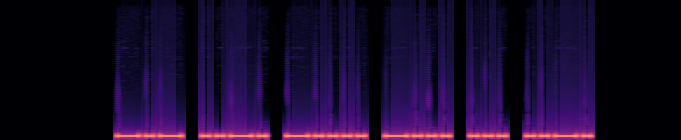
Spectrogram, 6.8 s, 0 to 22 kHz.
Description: Morse code, heard as a keyed tone, about 17 wpm, 700 Hz. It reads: KF6BSF
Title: USA Call Signs - 6 Characters - 2x Character Spacing - 17wpm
